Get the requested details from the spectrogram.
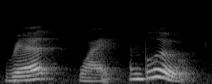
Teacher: So, things in a list, they'll go up, up, up, and down.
